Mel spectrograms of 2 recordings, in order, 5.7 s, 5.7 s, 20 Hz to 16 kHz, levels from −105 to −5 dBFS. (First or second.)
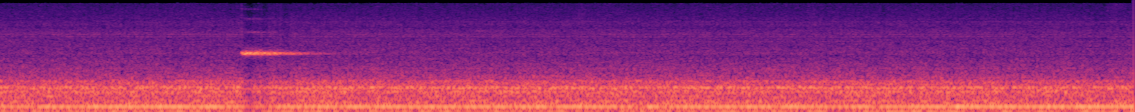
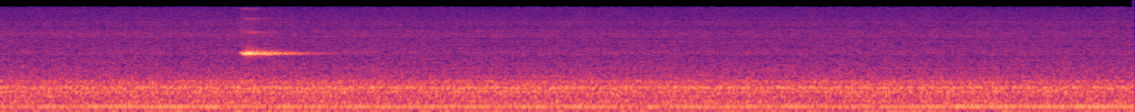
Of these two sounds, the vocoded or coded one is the second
